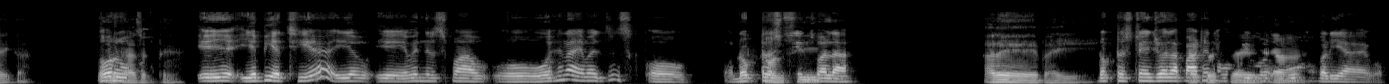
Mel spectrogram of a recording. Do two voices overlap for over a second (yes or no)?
yes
